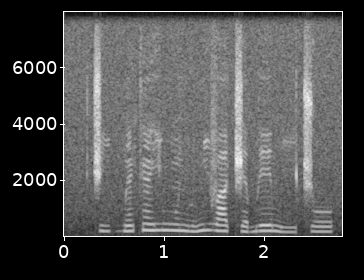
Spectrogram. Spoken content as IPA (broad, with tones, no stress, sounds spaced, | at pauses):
t͡ʃ iː˨ ɡ͡b ɛ̃˧ k ɛ̃˦ ɣ i˦ ŋ ũ˧ ɲ u˨ ɲ i˦ v a˦ t͡ʃ ɛ˧ b eː˦ m iː˨ t͡ʃ o˧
